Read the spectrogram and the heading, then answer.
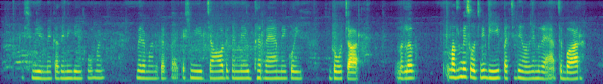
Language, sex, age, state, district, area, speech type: Dogri, female, 18-30, Jammu and Kashmir, Reasi, rural, spontaneous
